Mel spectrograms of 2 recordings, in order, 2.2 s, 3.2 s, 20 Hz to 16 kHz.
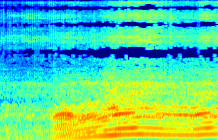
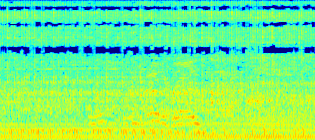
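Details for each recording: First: Upgraded 50cc single-piece-jug two-stroke motorized bicycle engine, good for 34 mph, started in cold weather: it catches and idles with a wandering, hunting pitch while settling; the owner suspects it runs a little lean and later moves the needle clip richer. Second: 50cc single-piece-jug two-stroke motorized bicycle engine, about 3,000–4,000 miles, cold day, just richened after the clip was moved, ticks over with a steady buzzing putter, no misses, surges or knocks; healthy normal idle.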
